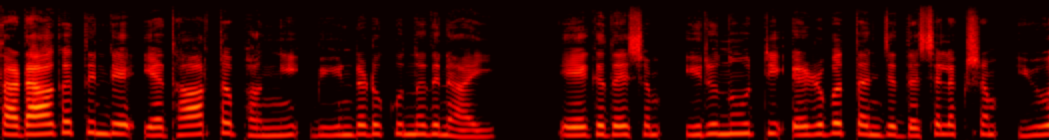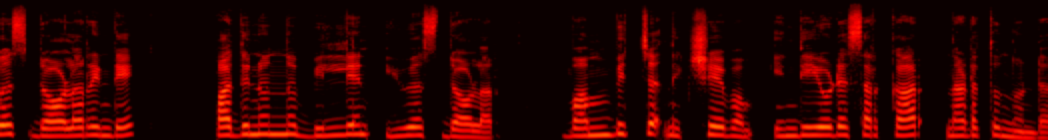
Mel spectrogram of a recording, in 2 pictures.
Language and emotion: Malayalam, neutral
